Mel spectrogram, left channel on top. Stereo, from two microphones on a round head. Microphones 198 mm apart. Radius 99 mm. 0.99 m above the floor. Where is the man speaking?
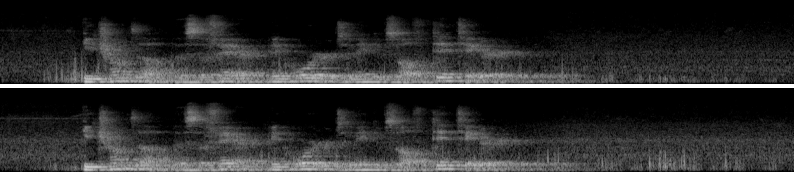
55° right (ahead or behind), 2.0 m.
